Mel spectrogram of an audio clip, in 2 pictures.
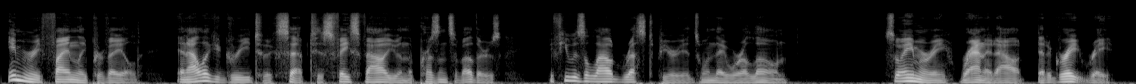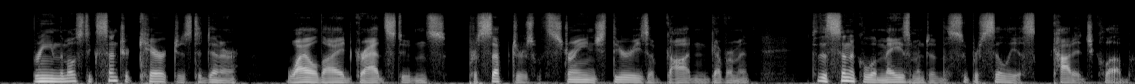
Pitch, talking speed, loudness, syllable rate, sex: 95 Hz, 165 wpm, -23 LUFS, 5.7 syllables/s, male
